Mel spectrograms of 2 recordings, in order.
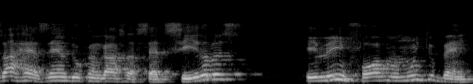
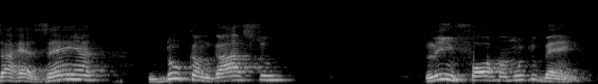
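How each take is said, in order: First: Said in the usual way. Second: Slow, spaced-out recital of the verse; reciting a mote. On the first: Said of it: "você tem um mote, né, com dois versos". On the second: Shown as a demonstration. Explaining a mote to the interviewer, slow deliberate recital. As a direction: lay out each word of the mote slowly. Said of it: "Por exemplo, você diz".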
